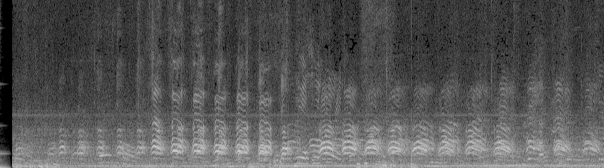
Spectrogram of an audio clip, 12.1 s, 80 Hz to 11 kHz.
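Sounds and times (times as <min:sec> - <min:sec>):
crow cawing: 0:01.2 - 0:12.0.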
